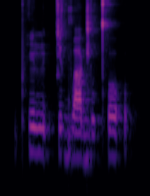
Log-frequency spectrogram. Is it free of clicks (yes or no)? yes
